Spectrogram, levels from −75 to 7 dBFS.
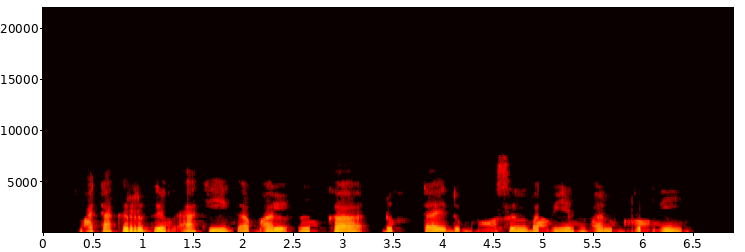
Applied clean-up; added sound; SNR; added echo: none; none; none; none.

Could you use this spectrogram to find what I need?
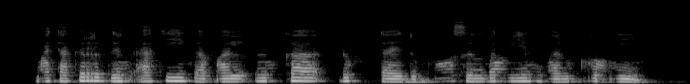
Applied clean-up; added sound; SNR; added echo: none; none; none; reverberation time 0.3 s.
